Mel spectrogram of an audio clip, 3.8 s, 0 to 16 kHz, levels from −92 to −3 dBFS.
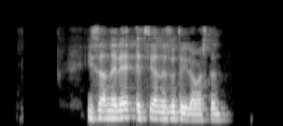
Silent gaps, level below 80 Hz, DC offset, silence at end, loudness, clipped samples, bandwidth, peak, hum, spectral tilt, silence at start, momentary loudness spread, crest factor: none; -66 dBFS; under 0.1%; 0.8 s; -16 LUFS; under 0.1%; 8 kHz; -2 dBFS; none; -5 dB/octave; 1.15 s; 11 LU; 18 dB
